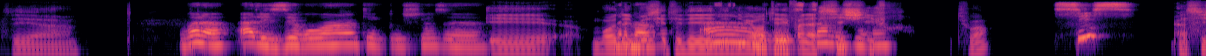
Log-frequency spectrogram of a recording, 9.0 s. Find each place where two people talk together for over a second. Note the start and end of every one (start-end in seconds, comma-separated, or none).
4.6-6.7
